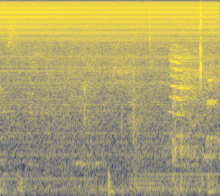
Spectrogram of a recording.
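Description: Faint room sound with a child's high voice and a few soft low thumps.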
